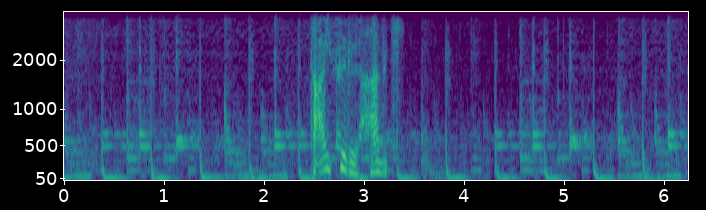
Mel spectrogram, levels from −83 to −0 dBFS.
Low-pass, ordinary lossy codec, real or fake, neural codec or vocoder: 3.6 kHz; Opus, 16 kbps; fake; vocoder, 44.1 kHz, 128 mel bands, Pupu-Vocoder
